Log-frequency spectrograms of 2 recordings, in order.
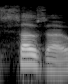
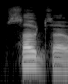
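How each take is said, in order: First: The word is said with an English pronunciation. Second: The word is said with a Greek pronunciation.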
